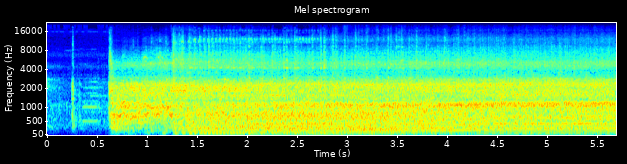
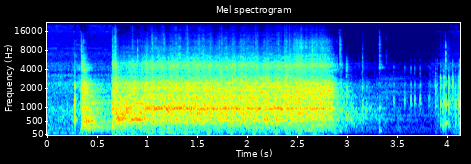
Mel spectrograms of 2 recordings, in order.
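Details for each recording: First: Craftsman 18 hp opposed-twin riding mower after starter solenoid replacement, started with choke pulled: brief crank, catches cleanly, settles into steady even run; healthy start. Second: Craftsman 18 hp opposed-twin riding mower that wouldn't crank on the key, new battery: solenoid struck while key held, starter whirs steadily about two seconds then stops. Took a few hits; starter solenoid judged sticking and the culprit.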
